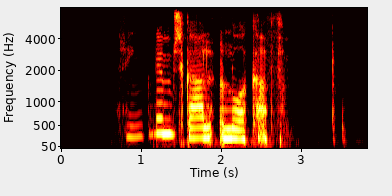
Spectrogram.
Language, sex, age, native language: Icelandic, female, 20-29, Icelandic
